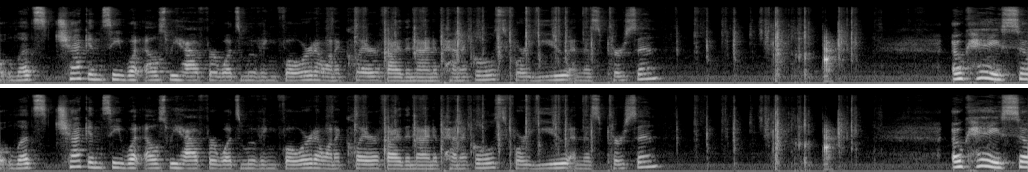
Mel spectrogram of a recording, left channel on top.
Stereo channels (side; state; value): both; normal; correlation 0.70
